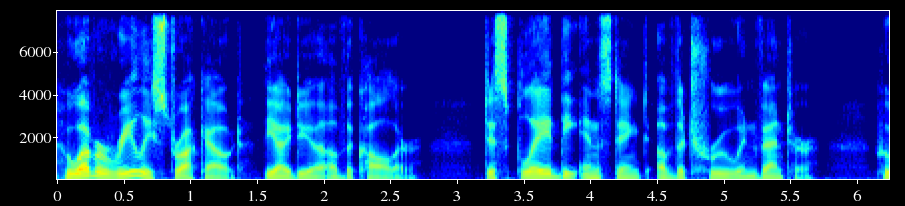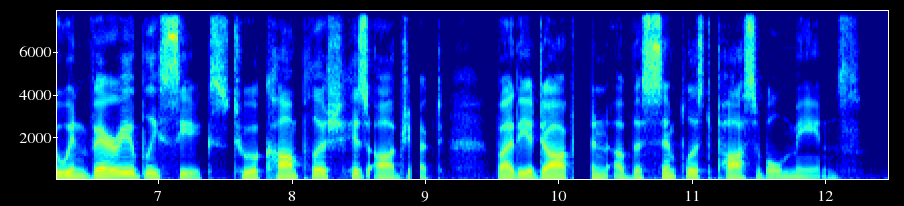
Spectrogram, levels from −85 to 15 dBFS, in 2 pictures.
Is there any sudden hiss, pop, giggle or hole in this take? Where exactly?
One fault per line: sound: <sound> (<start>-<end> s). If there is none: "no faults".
sound: dropout (8.9-9.0 s)
sound: dropout (10.1-10.2 s)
